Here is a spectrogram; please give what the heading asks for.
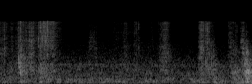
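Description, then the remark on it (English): Crisp, dry crackling of a Detroit-style pizza's cheese crust being cut into sticks with a rocker cutter, a steady series of crunchy bursts with a few louder surges, and no voices. “Listen to that cheese crunch.”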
